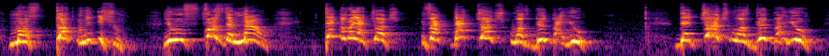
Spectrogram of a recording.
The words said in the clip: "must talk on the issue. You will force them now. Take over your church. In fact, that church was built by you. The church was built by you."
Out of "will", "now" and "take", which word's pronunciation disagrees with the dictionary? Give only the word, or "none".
will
